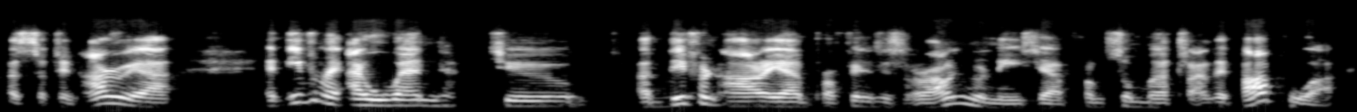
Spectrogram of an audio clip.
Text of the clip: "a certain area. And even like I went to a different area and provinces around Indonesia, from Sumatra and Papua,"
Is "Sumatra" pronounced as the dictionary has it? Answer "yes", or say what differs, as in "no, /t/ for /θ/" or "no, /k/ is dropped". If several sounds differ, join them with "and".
no, /ɹ/ is dropped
